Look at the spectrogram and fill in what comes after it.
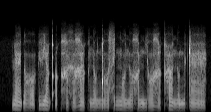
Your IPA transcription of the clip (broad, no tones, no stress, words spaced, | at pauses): ɳæɗɔ | vʲæqʼoqχɐxɐ ʁæqno ŋ͡ǃɔsi ŋ͡mɔnoχə˞ŋ jɔʁɐ qʰonomʲɔ ʈæ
